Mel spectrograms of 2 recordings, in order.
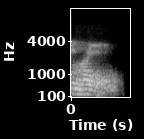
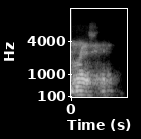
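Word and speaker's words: ρω: Huruf besarnya P. Nih, kayak P kita. Oh. Tapi bacanya apa? R.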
